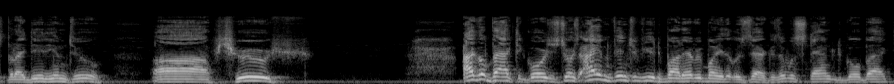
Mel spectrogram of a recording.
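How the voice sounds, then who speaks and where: A man's voice: a little high, slightly rough. An older man hosting a podcast, telling swaggering anecdotes in a casual chat with frequent laughter. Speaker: podcast host.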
